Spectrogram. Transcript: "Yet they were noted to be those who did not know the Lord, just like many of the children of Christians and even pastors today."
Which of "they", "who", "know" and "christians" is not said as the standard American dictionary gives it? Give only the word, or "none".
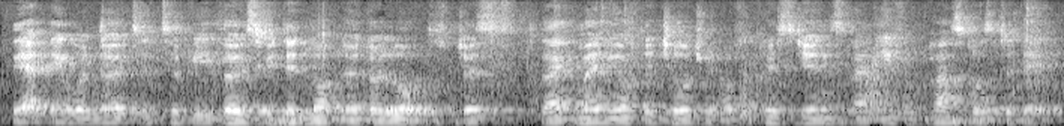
none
